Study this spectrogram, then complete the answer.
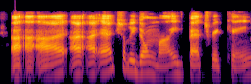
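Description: A man speaks with a Portuguese accent. His pitch varies in an ordinary way. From Brazil. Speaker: hockey podcast co-host. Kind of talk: casual sports chat.

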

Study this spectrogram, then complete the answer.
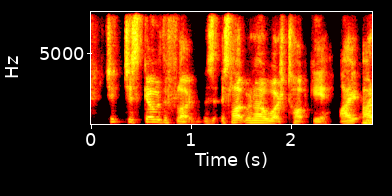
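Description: Here a man speaks. Little else is heard in the quiet background. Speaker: show host. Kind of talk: casual introduction to webinar audience. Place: home room. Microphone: video call.

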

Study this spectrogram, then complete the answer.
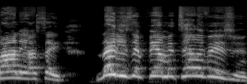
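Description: A woman speaks in a raised, projected voice with an animated tone. The background is quiet. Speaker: online talk show host, film organization founder. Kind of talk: live-streamed interview. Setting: video call livestream.

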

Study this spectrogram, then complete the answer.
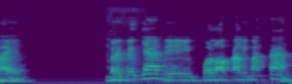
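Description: Against a quiet background, a man's voice shows ordinary pitch variation. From Indonesia, East Java. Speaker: university lecturer. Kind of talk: online lecture. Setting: video call. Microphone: video call.

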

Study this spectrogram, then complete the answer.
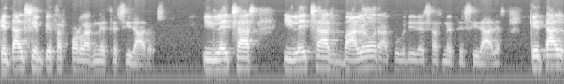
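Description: An unremarkable speaking voice from a man, medium in pitch, fairly slow and fairly even in intonation. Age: 50s. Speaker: entrepreneur; podcast guest. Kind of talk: interview. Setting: video call. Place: home room. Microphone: earbuds.

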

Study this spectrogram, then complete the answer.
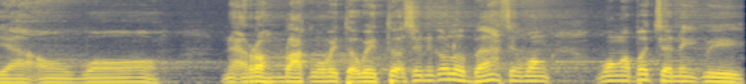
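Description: At a moderate pace, a man speaks in a medium pitch with a dark, mellow tone and ordinary pitch variation against a quiet background. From Central Java, Kudus; Central Java. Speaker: Islamic preacher. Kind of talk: sermon. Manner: animated. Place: stage. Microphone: handheld.

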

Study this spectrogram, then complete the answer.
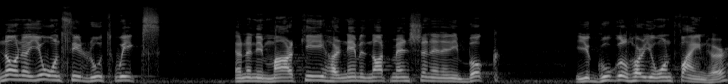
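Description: With ordinary pitch variation, a man talks at a moderate pace in a high pitch. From India. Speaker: leadership speaker. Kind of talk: sermon. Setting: live stream to a church audience. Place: studio. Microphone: headset.

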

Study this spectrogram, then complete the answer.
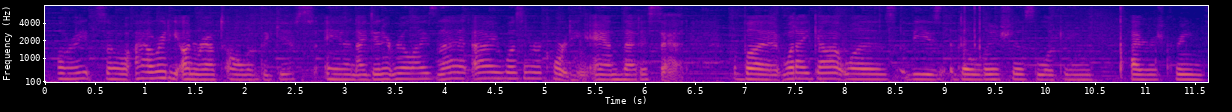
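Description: Clear music plays in the background as a woman talks at a fairly slow pace with fairly even intonation. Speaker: vlogger. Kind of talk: casual vlog chat. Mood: cheerful, relaxed. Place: home room. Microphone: phone near.

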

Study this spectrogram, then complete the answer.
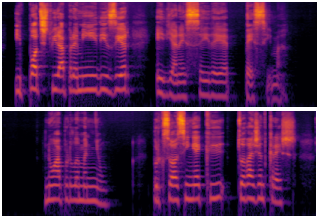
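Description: A woman speaks at a fairly quick pace in a medium pitch, with ordinary pitch variation and an unremarkable speaking voice. The recording is very clean, with a silent background. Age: 30s. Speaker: reporter and TV presenter, agency owner. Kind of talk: interview conversation.

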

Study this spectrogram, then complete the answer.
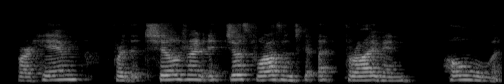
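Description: Her intonation stays monotone and flat over a quiet background. Audible room echo surrounds the woman's voice. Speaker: remote interview guest. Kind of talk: interview answer. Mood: reflective, personal. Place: home room. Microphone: video call.

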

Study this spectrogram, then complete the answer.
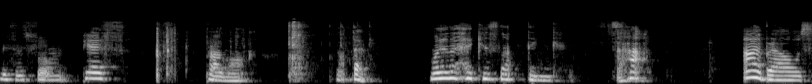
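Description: At a very slow pace with long, frequent pauses, a woman speaks in a fairly high, somewhat breathy voice with lively intonation over light background noise. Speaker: beauty vlogger. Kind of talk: makeup tutorial vlog. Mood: casual, a bit distracted. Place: home room. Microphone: webcam.

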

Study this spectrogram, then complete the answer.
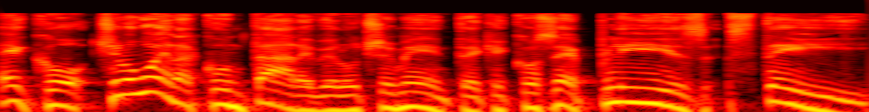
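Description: A man's voice has a dark, mellow tone and a fairly high pitch. He speaks at a fairly slow pace with lively intonation. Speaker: radio host. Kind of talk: radio interview. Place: studio.

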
